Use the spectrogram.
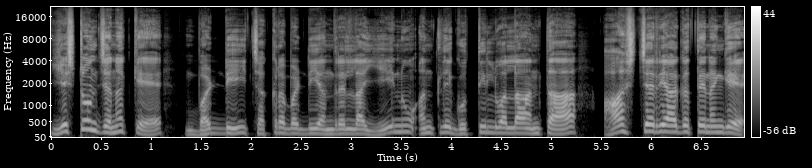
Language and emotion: Kannada, surprised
